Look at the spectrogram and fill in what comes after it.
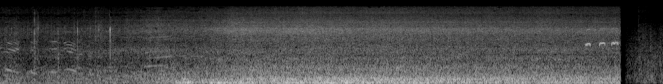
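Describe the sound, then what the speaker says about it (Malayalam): Ocean waves roll and wash against a floating bridge at a beach adventure park, a broad surging rush building after a couple of seconds and staying loud, mixed with wind buffeting the microphone and voices nearby before cutting off abruptly. "തെര വരട്ടെ"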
